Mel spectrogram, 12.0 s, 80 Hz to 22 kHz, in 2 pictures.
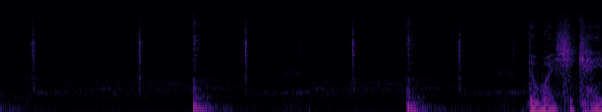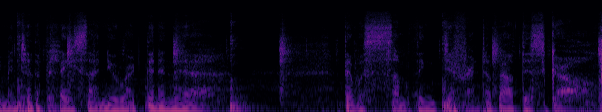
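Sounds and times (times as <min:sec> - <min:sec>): clock-like ticking: 0:00.0 - 0:00.5, 0:01.4 - 0:11.4.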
